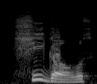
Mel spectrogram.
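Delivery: ordinary delivery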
